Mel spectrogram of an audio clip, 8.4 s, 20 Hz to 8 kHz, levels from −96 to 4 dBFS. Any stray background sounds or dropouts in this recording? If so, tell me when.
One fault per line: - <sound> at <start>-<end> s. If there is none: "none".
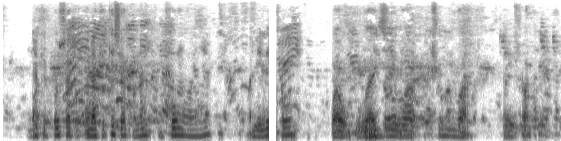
- dropout at 4.0-4.1 s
